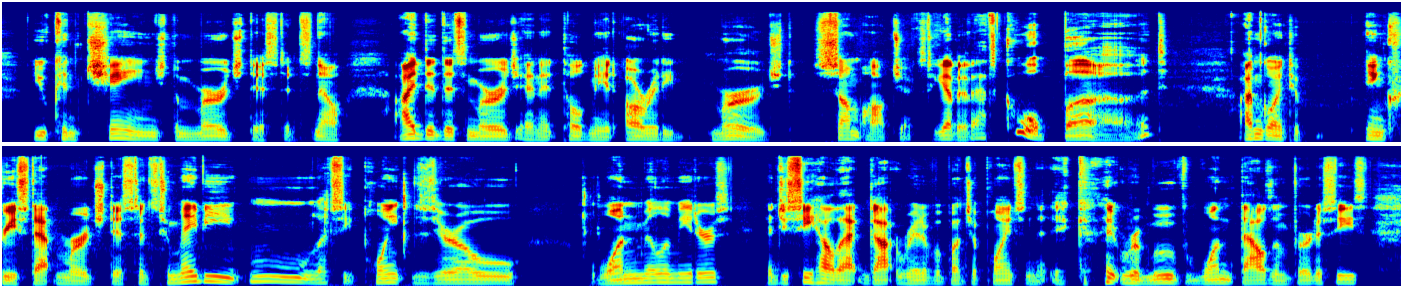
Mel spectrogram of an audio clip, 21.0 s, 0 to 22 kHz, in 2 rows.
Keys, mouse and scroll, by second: 9.2-16.0 drag.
